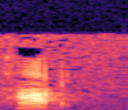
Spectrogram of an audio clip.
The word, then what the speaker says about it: hoti: It's just the Greek word is H-O-T-I, pronounced haughty.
